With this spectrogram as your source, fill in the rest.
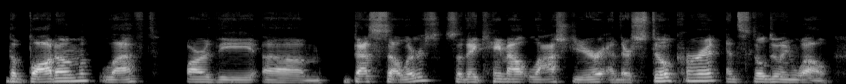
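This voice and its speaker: A man's voice: mid-range voice, takes it slowly, hardly any pauses, a bit bright. A man hosting a casual live stream for a shop, talking in a chatty, salesy way with lots of fillers. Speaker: pro shop host.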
